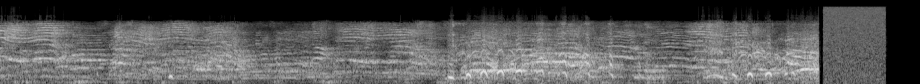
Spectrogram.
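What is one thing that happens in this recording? Young children shout and cheer nearby.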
